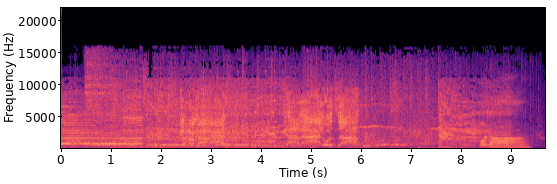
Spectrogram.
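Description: A loud crowd cheers and claps, with yelling, whooping and long blaring horn-like tones rising and falling over the clapping, sustained for about nine seconds before cutting off sharply.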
